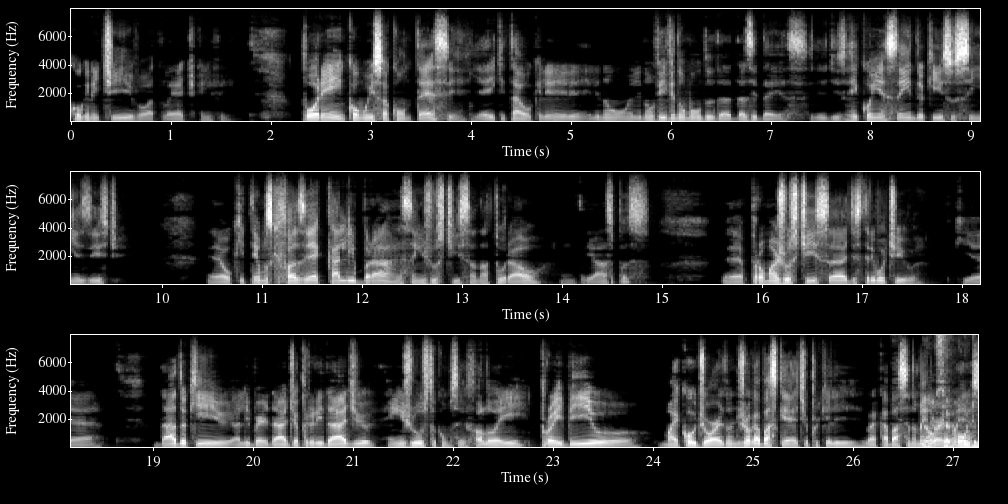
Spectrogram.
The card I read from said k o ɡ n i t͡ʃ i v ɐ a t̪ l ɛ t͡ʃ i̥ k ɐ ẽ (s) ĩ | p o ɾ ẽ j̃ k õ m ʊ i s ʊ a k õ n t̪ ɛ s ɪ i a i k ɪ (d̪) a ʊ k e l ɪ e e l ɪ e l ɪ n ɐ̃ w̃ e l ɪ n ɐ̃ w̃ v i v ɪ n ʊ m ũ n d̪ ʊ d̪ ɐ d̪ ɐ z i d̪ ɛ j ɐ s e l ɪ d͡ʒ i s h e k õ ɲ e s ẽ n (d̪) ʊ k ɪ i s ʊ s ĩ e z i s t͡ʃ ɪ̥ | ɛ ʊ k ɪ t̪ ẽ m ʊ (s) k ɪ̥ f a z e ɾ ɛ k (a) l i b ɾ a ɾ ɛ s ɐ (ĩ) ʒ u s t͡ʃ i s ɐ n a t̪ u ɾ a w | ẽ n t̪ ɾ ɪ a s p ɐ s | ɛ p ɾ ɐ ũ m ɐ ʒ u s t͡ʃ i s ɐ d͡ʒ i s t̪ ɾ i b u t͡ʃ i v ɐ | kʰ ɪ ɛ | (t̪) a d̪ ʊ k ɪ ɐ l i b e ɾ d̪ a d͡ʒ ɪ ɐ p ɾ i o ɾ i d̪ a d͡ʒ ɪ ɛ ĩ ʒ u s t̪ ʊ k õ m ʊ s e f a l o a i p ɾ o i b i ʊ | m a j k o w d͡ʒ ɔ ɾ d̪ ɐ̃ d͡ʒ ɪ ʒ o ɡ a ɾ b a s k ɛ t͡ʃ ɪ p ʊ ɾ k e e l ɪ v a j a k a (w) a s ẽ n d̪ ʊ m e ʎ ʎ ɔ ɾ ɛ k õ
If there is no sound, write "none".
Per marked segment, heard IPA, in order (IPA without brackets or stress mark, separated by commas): f, t̪, d̪, s, a, ĩ, d̪, b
